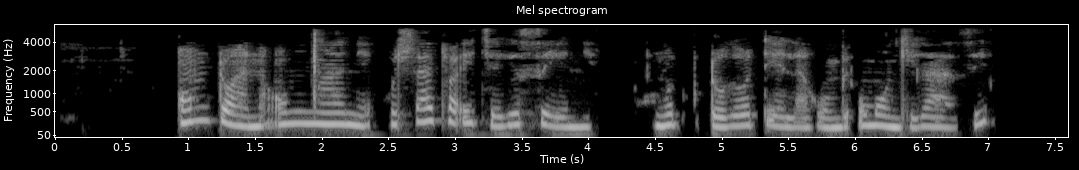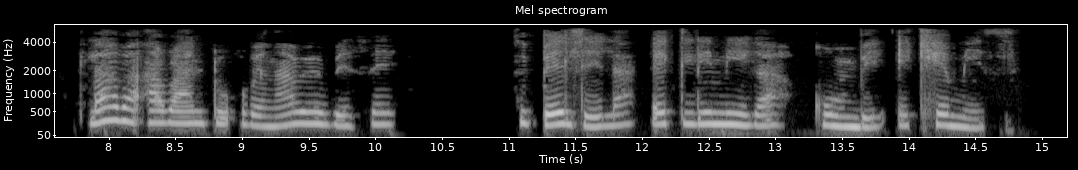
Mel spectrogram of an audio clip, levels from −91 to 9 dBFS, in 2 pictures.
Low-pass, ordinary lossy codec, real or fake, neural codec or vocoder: 5.4 kHz; MP3, 32 kbps; real; none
